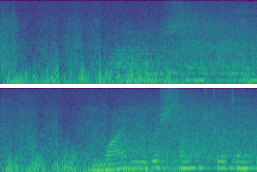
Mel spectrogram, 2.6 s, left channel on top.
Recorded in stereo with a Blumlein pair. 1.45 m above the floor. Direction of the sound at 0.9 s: 50° right.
